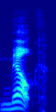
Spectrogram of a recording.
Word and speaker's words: MILCK: know how to pronounce the name is actually milk but why milk it's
